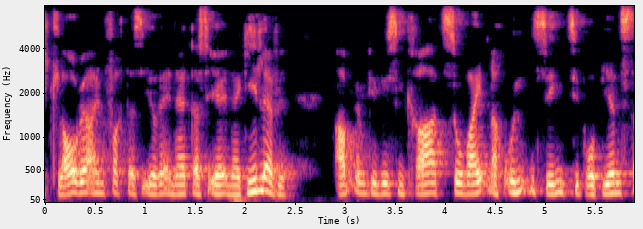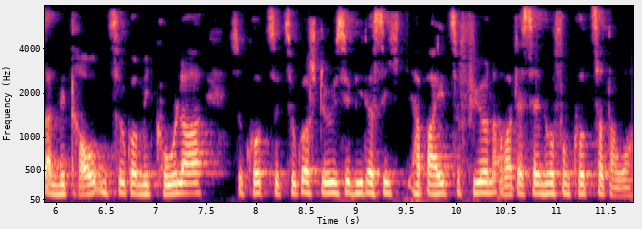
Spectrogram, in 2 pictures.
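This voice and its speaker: A somewhat breathy man's voice, fairly high in pitch and fairly quick in pace, with monotone, flat intonation. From southwestern Germany (Pforzheim area, Baden). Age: 30s. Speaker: tennis coach. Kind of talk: interview. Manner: hesitant fillers (äh).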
